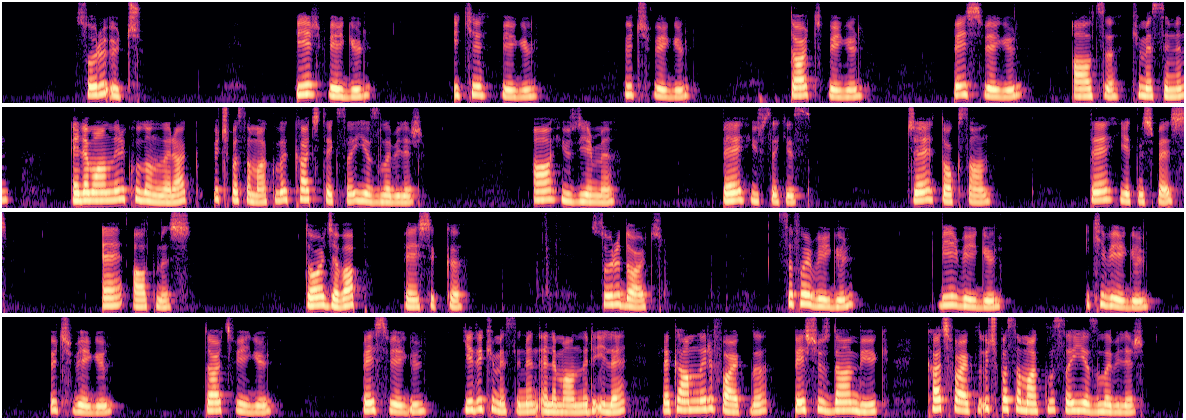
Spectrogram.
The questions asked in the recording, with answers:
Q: 1 virgül 2 virgül 3 virgül 4 virgül 5 virgül 6 kümesinin elemanları kullanılarak 3 basamaklı kaç tek sayı yazılabilir?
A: Doğru cevap B şıkkı.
